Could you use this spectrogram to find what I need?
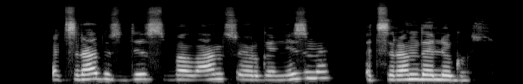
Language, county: Lithuanian, Vilnius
